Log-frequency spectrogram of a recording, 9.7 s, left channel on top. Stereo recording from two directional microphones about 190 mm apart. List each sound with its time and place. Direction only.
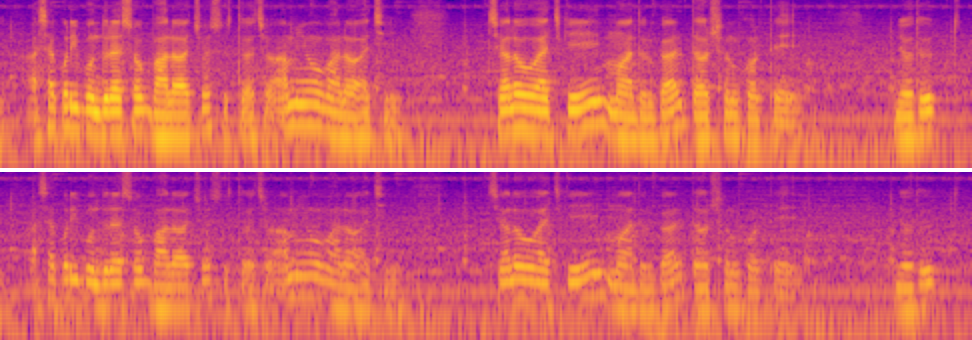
0.3 s speech: 35° left (ahead or behind)
4.9 s speech: 35° left (ahead or behind)
9.0 s speech: 35° left (ahead or behind)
